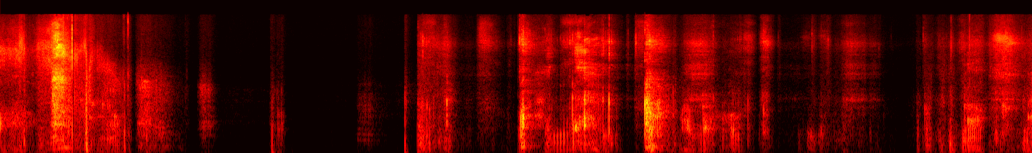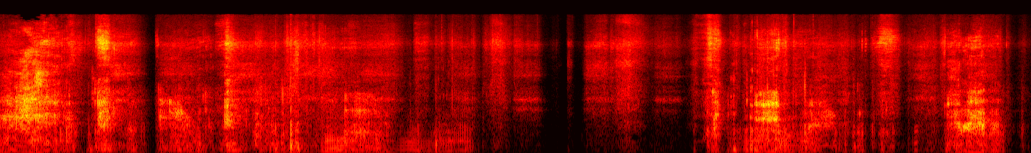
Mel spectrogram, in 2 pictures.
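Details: Two French Bulldogs, a father and his son, make rough snorting grunts and low growls in irregular bursts with short pauses between.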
